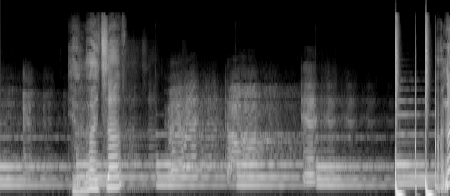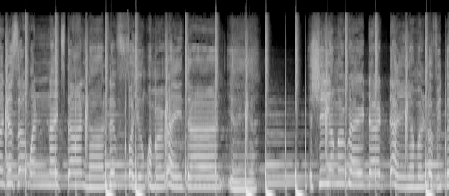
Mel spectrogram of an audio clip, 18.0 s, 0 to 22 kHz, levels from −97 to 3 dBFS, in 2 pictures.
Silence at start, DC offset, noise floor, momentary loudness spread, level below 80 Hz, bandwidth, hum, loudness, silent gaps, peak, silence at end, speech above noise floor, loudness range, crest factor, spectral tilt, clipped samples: 0 s; under 0.1%; -39 dBFS; 19 LU; -20 dBFS; 16.5 kHz; none; -15 LUFS; none; 0 dBFS; 0 s; 25 dB; 13 LU; 16 dB; -4.5 dB/octave; under 0.1%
